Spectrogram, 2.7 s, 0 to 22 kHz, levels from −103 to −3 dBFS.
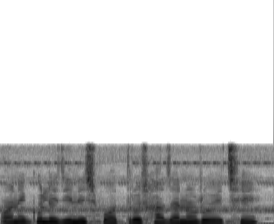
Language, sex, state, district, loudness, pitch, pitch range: Bengali, female, West Bengal, Alipurduar, -12 LUFS, 245 Hz, 240-260 Hz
